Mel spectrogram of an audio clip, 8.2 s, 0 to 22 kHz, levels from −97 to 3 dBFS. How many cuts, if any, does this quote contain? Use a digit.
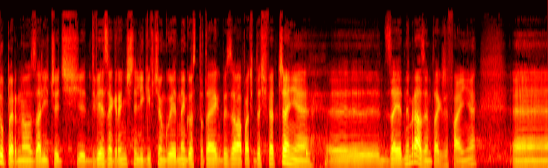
3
